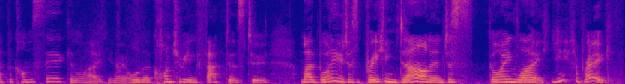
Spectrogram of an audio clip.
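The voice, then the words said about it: Funny voice from illness and cough. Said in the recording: “I have this accent... I have a bit of a funny voice because I've been sick and I'm still recovering from the cough”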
